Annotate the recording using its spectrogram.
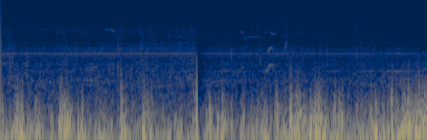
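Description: Wind buffeting the camcorder microphone: a low, irregular rumble with a sharp knock about two seconds in and a few faint high chirps.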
